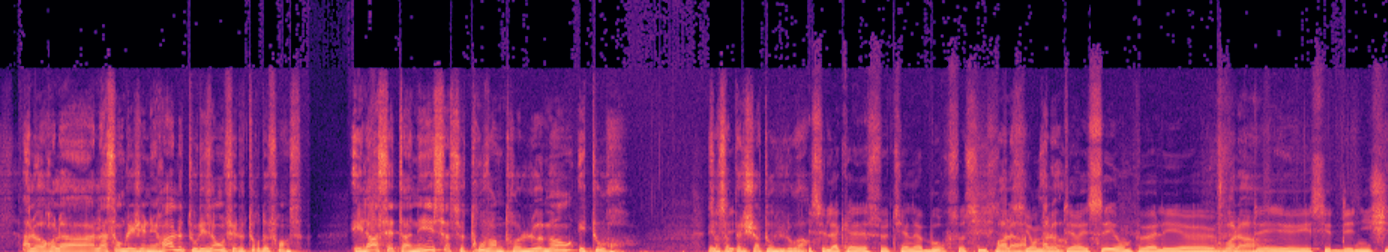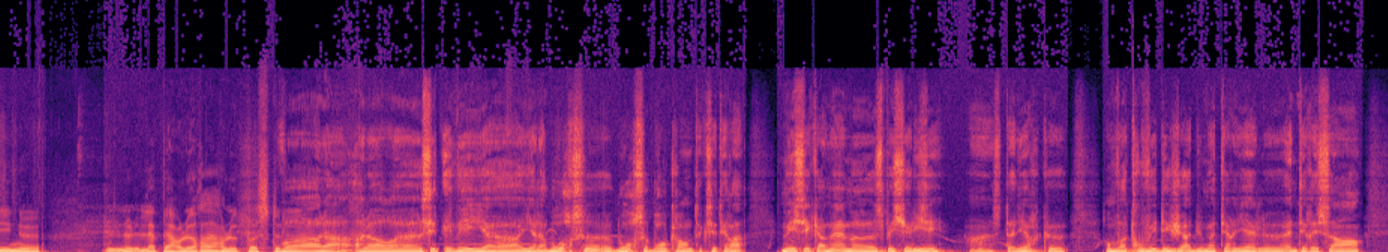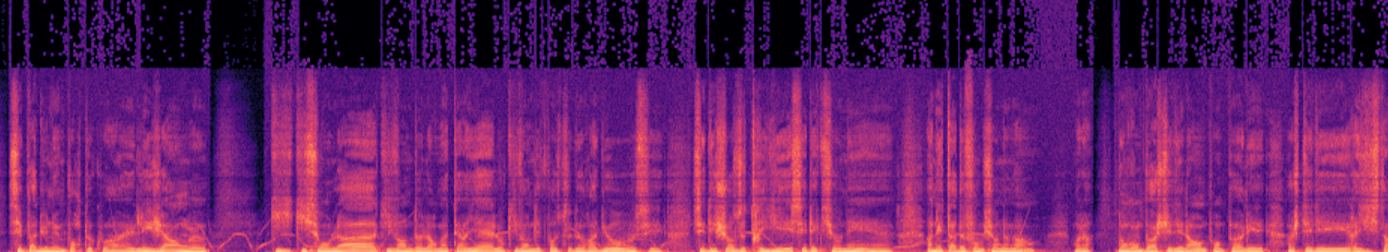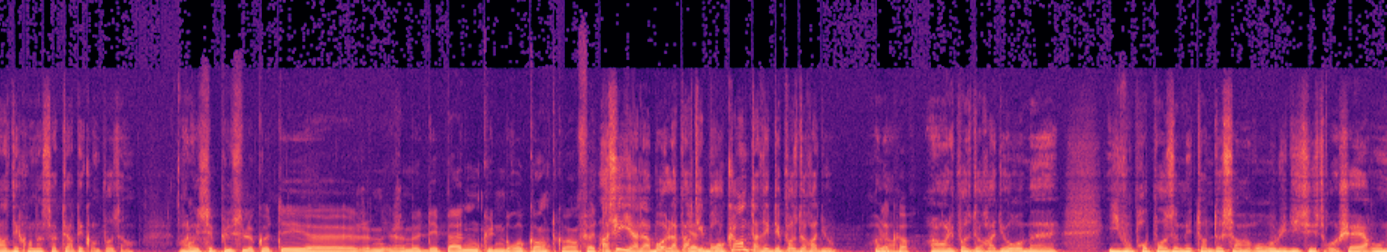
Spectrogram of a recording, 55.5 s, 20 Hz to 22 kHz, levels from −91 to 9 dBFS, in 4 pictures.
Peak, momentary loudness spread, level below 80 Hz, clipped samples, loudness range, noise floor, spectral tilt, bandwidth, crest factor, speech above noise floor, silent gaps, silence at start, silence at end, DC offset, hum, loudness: 0 dBFS; 6 LU; -32 dBFS; under 0.1%; 2 LU; -32 dBFS; -6 dB/octave; 16 kHz; 10 dB; 23 dB; none; 0.05 s; 0 s; 0.1%; none; -10 LUFS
